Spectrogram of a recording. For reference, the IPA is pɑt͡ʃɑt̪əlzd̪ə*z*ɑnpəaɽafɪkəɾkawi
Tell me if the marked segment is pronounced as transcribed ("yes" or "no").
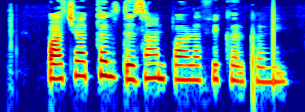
yes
